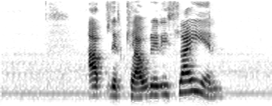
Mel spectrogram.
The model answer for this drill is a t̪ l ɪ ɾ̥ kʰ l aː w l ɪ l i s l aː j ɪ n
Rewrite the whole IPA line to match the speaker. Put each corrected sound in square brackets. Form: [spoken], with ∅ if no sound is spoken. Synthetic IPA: a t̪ l ɪ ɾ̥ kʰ l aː w [ɾ] ɪ [ɾ] i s l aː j ɪ n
